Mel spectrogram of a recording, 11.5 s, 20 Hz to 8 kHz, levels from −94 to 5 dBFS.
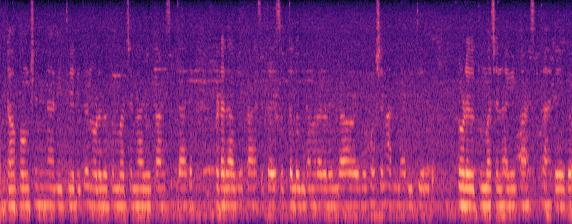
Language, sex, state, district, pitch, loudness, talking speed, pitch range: Kannada, female, Karnataka, Dakshina Kannada, 185 Hz, -19 LUFS, 110 wpm, 185-190 Hz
